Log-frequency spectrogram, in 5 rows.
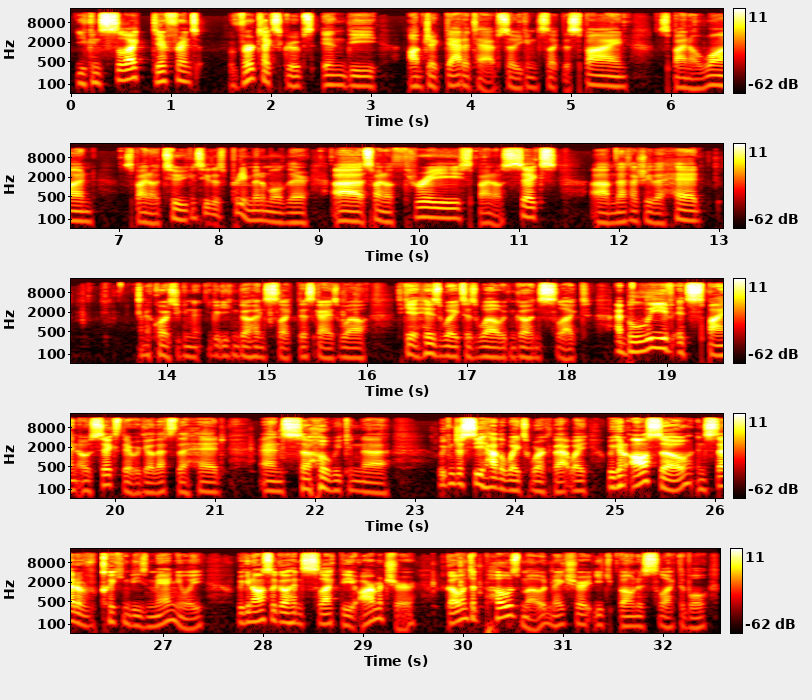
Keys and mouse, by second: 1.1-4.5 middle drag, 6.0 middle click, 7.0 middle click, 7.5-8.9 middle drag, 11.2 middle click, 12.6-15.1 middle drag, 15.1 ctrl+Tab, 16.0 middle click, 18.0 click, 18.6 middle click, 20.2-21.4 middle drag, 21.6 ctrl+Tab, 22.7-24.5 right drag, 25.2-28.3 drag, 28.3-30.0 right drag, 30.0 ctrl+Tab, 30.8 a, 30.9 a, 31.6-32.5 right drag.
